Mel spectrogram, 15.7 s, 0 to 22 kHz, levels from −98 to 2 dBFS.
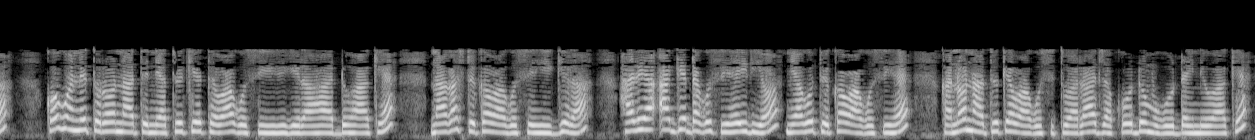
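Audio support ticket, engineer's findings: Speech dull and swirly the whole way through, nothing above 5.1 kHz. Likely AAC compression at a very low bitrate, around 16 kbps, with heavy smearing and warble on sibilants.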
